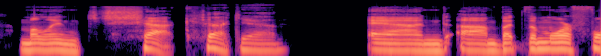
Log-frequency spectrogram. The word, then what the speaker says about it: Mlynczak: name," and it said Mlynczak. That's So, I've never asked ChatGPT how to say it, I guess. well, it said two different things. It said the more common way is Mlynczak, Check, yeah.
